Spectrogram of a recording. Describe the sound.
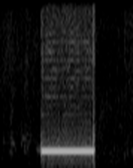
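A single steady telephone tone after a dropped call rings out once for under a second, mid-pitched and even, with nothing else around it.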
